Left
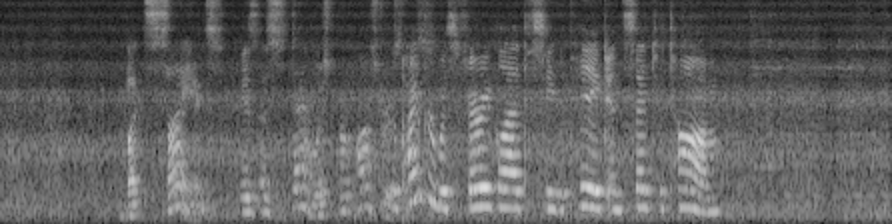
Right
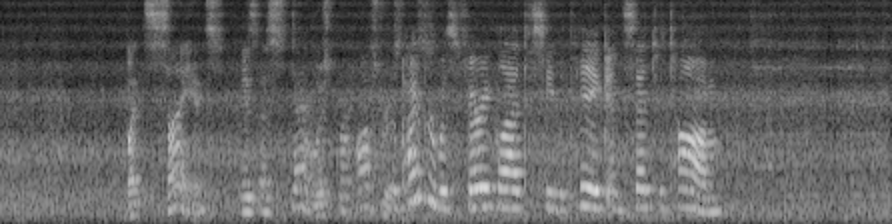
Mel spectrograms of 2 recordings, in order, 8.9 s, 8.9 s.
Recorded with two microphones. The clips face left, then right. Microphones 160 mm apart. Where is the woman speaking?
5° right (ahead or behind), 1.3 m.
